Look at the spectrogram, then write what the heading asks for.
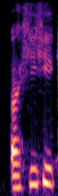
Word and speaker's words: Ajijic: go to is ajijic and you actually you spell that a j i j i c and i'm a small town girl so a heeheek is is a small town as well it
